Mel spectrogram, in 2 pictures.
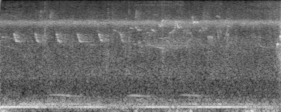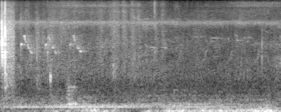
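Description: A bird calling in quick runs of short chirps near the start and again about four seconds in, over a faint steady low hum and light outdoor rumble; a single sharp click sounds about four seconds in.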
